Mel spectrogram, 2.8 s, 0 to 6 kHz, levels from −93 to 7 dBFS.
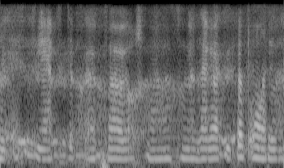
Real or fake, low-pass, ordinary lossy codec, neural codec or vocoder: fake; 5.4 kHz; AAC, 32 kbps; codec, 16 kHz, 1 kbps, FreqCodec, smaller model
